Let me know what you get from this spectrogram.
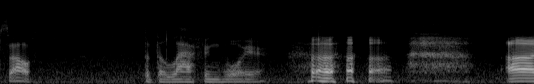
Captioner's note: laughs delighted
